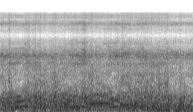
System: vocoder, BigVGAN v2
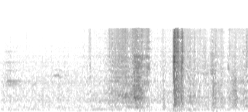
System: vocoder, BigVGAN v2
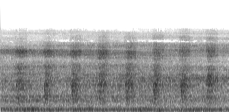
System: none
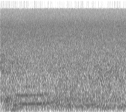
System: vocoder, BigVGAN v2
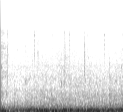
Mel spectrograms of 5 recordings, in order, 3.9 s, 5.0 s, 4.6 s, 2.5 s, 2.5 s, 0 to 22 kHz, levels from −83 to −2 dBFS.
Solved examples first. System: vocoder, BigVGAN v2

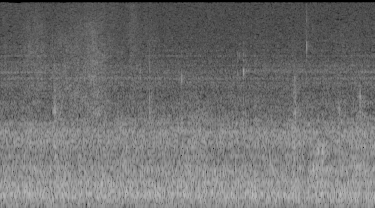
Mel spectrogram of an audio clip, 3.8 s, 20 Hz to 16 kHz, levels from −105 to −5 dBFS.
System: none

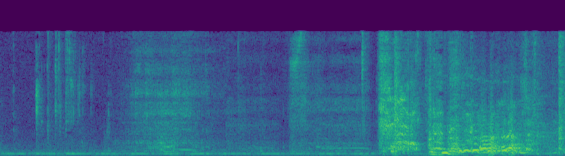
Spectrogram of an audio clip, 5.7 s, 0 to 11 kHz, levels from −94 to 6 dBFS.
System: none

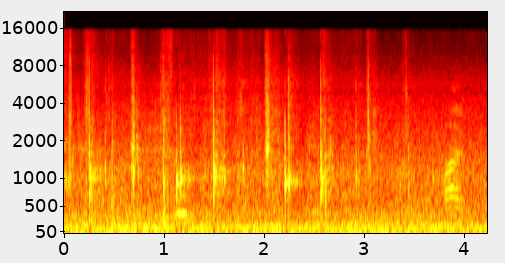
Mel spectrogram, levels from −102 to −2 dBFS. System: none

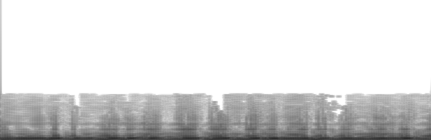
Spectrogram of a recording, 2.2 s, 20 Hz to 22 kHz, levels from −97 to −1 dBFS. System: vocoder, BigVGAN v2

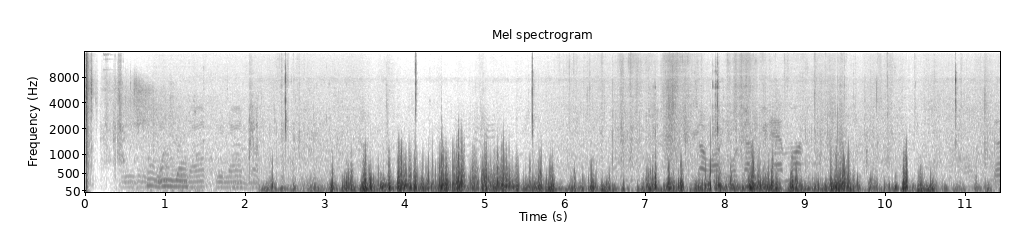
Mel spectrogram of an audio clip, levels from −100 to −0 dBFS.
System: none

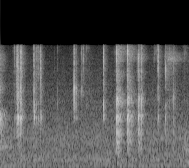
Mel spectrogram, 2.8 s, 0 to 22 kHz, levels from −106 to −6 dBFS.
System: vocoder, BigVGAN v2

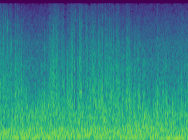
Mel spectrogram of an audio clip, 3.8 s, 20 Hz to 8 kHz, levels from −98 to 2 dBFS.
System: vocoder, BigVGAN v2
